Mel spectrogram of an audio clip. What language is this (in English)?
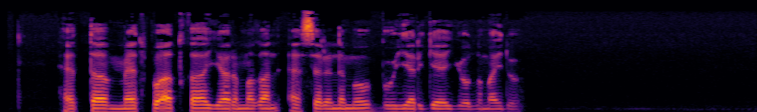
Uyghur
